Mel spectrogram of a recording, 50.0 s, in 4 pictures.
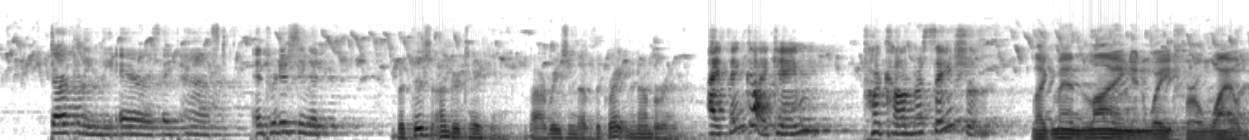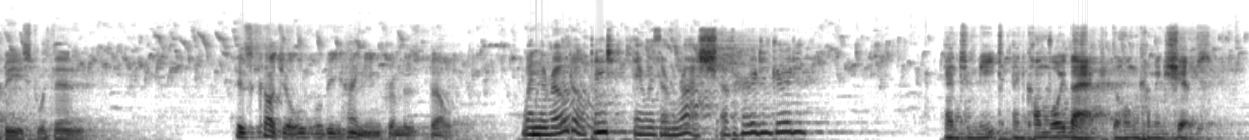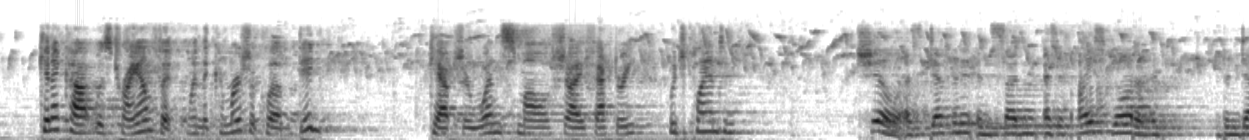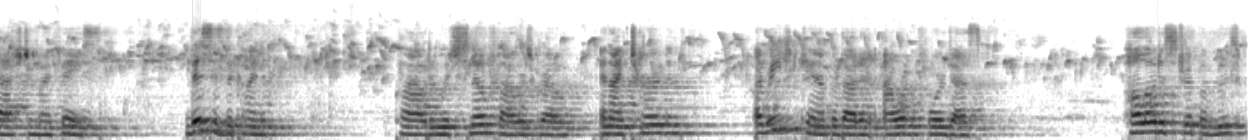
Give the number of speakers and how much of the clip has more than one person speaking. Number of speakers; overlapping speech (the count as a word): eight, no overlap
